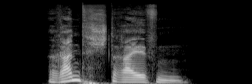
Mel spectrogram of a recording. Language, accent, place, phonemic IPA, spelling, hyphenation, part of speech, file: German, Germany, Berlin, /ˈʁantˌʃtʁaɪ̯fn̩/, Randstreifen, Rand‧strei‧fen, noun, De-Randstreifen.ogg
- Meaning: 1. margin strip, marginal strip 2. shoulder, verge 3. a small strip between verge (Bankett) and lane (Fahrstreifen) or verge and shoulder (Seitenstreifen)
